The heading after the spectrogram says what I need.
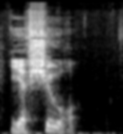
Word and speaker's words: Yeshua: century CE and so it probably was pronounced something more like Yeshua where you're constricting the throat to to end the ooh vowel rather than adding that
